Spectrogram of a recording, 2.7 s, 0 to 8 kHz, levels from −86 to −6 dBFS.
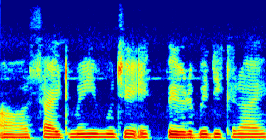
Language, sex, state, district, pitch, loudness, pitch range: Hindi, female, Uttar Pradesh, Budaun, 180 Hz, -15 LUFS, 170-185 Hz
